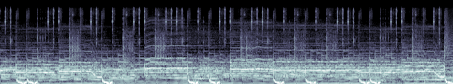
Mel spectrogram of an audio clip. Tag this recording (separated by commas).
Electronic music, Dubstep, Music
